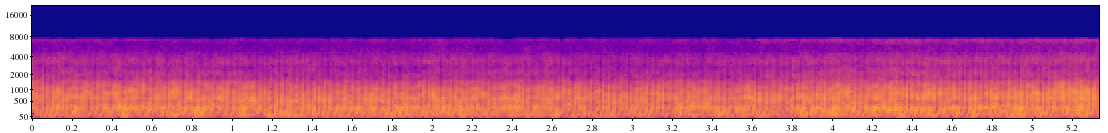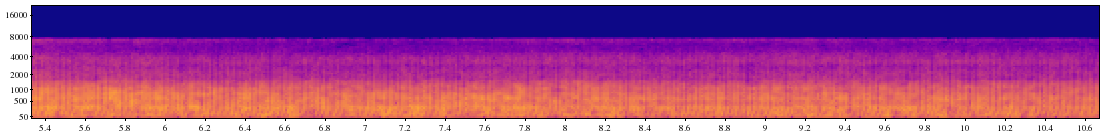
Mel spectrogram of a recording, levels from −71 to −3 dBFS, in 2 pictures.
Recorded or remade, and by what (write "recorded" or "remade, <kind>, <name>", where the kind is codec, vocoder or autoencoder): remade, vocoder, Vocos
